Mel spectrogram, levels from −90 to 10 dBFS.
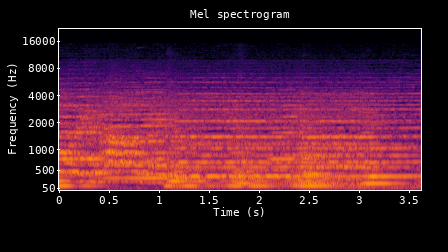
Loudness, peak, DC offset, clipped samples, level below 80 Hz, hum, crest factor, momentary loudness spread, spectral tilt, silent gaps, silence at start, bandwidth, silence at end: -17 LUFS; -2 dBFS; under 0.1%; under 0.1%; -44 dBFS; none; 14 dB; 2 LU; -7 dB/octave; none; 0 s; 10 kHz; 0 s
